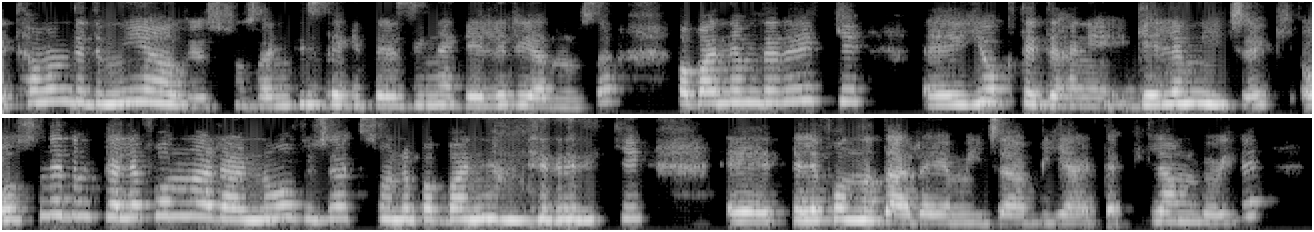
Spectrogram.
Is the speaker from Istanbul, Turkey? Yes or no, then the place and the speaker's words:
yes; Istanbul, Turkey; Yani ben 1993'te İstanbul'da doğdum. Bir mahallede yaşıyorduk. Böyle daha ortalama yoksul olan insanların yaşadıkları bir mahalleydi. İki artı bir evde oturuyorduk. Büyük bir aileydik.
